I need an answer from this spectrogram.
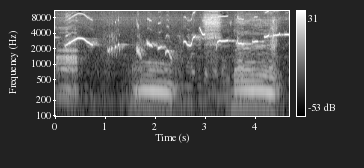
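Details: Village cows running downhill in a herd of dozens each morning; three long, steady, resonant moos, each lasting close to a second, with short gaps between them, while small birds chirp and whistle above.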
